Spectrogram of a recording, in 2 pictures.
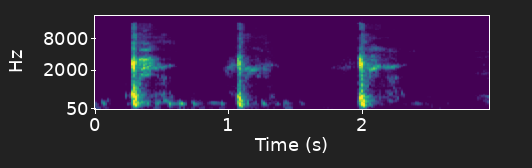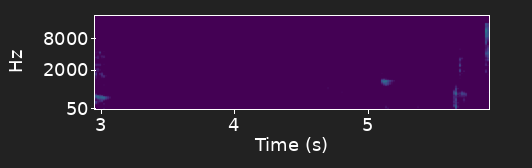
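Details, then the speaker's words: Three harsh cough bursts in quick succession, then quiet: an adult podcaster with a cold coughing into the microphone before he can hit mute. "put his tongue in his cheek and coughed that's what happened i went to hit the mute button but i was starting to cough already"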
